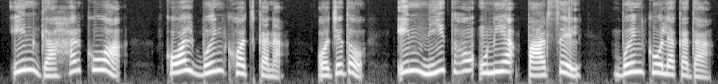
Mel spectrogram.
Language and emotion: Santali, fearful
